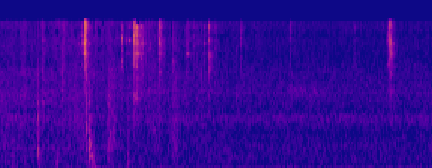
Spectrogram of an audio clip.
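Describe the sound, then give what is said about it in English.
A cluster of bright metallic key jingles and clinks in the first couple of seconds, then a single clink later, set against a steady low rumble like an idling car. “My key.”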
